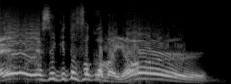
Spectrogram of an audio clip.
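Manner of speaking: put-on Mexican accent, voice way up high. Doing a bit on how groups sound: put-on Mexican accent. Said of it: "They always sound like that to me".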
